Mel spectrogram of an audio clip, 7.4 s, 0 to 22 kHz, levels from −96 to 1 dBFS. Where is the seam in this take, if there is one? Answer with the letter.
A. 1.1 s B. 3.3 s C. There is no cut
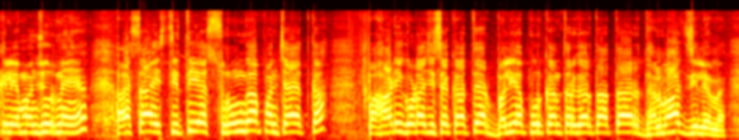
C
